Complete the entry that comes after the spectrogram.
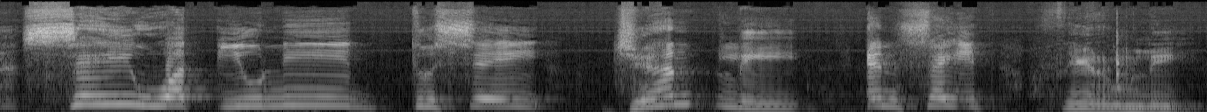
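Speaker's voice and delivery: unhurried, gentle demonstration; slow model of a gentle rebuke; slow gentle delivery. Shown as a demonstration. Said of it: "Say it with gently and firmly".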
